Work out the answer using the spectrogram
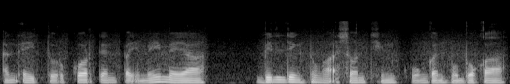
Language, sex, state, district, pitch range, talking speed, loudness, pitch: Mizo, male, Mizoram, Aizawl, 90-100 Hz, 190 wpm, -18 LUFS, 95 Hz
